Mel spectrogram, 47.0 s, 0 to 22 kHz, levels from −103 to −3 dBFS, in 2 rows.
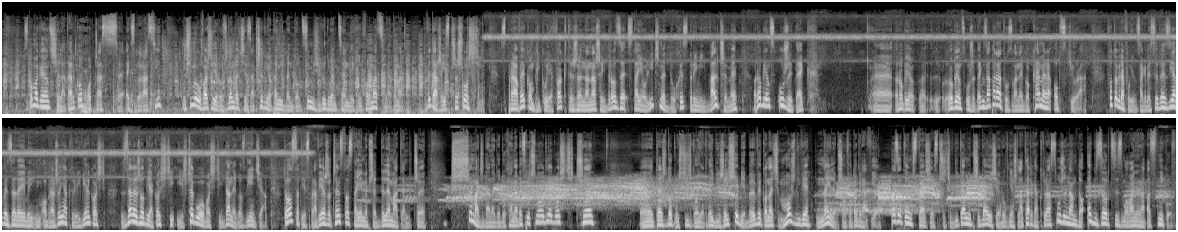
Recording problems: animal sounds; loud; throughout; 4 dB below the speech

